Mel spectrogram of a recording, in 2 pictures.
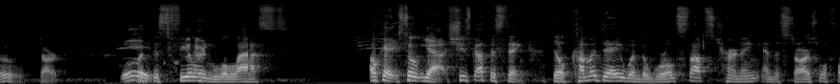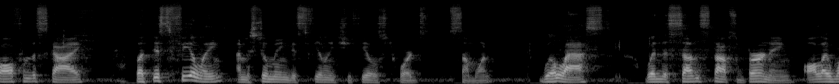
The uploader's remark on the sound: This week we power through some audio issues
